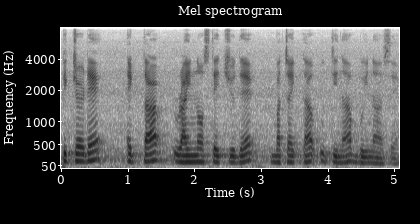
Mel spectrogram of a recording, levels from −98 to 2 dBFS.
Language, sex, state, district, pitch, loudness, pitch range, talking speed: Nagamese, male, Nagaland, Dimapur, 140 Hz, -17 LUFS, 130-155 Hz, 140 wpm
